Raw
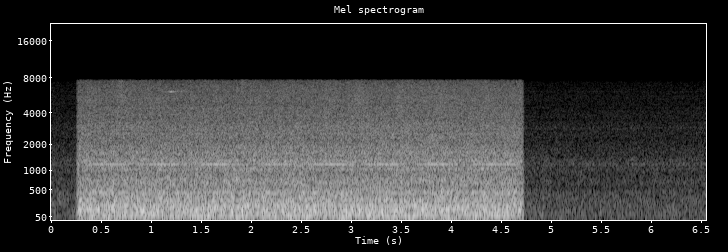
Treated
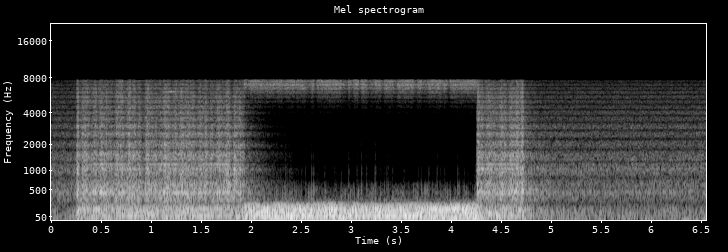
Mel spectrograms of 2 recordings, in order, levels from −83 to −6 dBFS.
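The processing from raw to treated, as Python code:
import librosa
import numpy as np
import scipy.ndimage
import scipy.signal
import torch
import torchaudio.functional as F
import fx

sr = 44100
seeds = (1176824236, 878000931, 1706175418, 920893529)

y = fx.cheby1_bandstop(x, sr, low_hz=220.0, high_hz=6900.0, order=5, at=(1.91, 4.25), fade=0.02)
y = fx.over_compress(y, sr, threshold_db=-28.0, ratio=-0.5)
y = fx.peak_eq(y, sr, hz=720.0, db=5.0, octaves=0.26)
y = y + 0.66 * np.pad(y, (int(2.0 * sr / 1000.0), 0))[:len(y)]
y = fx.room_shoebox(y, sr, seeds[0], volume_m3=500.0, walls='mixed', distance_m=0.45)
y = y * 10.0 ** (5.0 / 20.0)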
